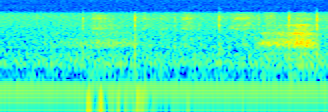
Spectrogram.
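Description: Stylus writing on a tablet screen, with a few soft knocks about half a second in, over a steady low hum.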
